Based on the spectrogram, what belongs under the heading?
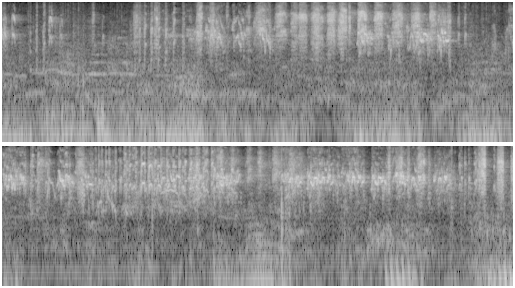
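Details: Budgerigars chattering as company for a lonely pet bird: steady streams of fast, scratchy high chirps and warbles, rising in intensity after the midpoint and running on continuously with many voices overlapping.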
